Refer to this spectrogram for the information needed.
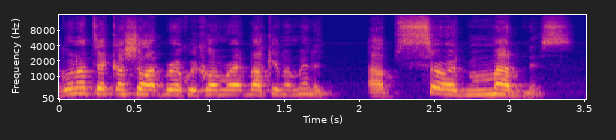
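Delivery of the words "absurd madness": ordinary talk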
